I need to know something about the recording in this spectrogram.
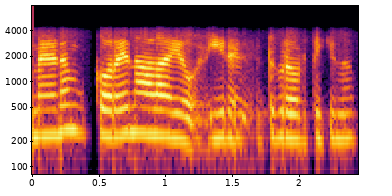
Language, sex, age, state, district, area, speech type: Malayalam, female, 18-30, Kerala, Kannur, rural, conversation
